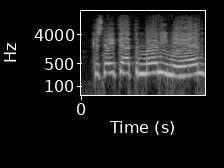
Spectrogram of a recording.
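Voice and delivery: cartoon hippie voice. Mocking a protester at a rally: South Park hippie voice. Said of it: "more of a South Park hippie attempt".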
